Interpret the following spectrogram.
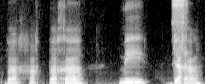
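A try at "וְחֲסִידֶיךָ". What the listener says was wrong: That's not, it's a samach.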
